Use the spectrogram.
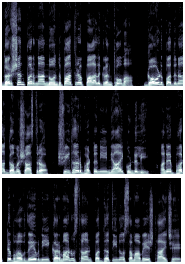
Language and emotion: Gujarati, neutral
